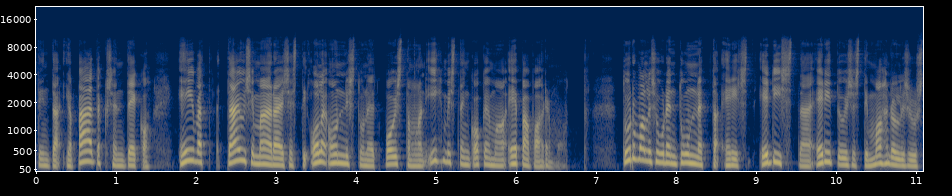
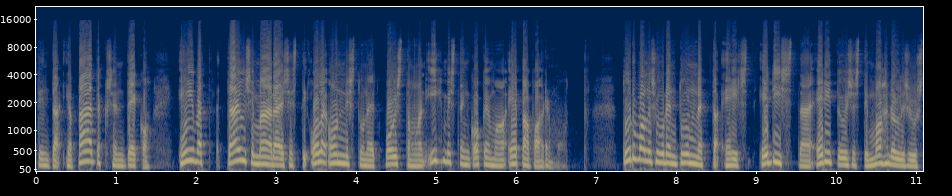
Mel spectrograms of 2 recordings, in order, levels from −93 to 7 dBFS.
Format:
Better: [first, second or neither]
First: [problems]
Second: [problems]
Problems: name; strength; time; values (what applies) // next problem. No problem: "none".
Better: first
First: none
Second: distortion; slight; 10% of the sound clipped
